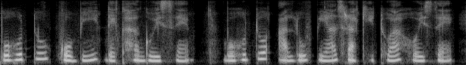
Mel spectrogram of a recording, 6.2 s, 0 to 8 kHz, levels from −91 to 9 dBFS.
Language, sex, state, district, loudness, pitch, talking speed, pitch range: Assamese, female, Assam, Kamrup Metropolitan, -19 LUFS, 220 Hz, 95 wpm, 205-230 Hz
